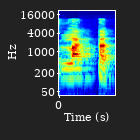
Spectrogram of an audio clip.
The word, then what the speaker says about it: LaTeX: you can choose excellent latex software for properly formatting your research documentation you can pronounce it as L te or lat both are same it's a type setting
